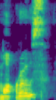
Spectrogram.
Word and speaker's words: Montrose: It's weird because people over there pronounce it Montrose, kind of like Montrose? – French. Yeah. – Oh, so they dropped the T.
